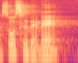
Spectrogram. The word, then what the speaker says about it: 소스데네: 소스데네. 네, 소스데네라고 읽게 되는데 어쨌든 소스데네라고 하는 거의 뭐 찐 무명에 가까운 아마 낯선 사람이지 않을까 싶습니다.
